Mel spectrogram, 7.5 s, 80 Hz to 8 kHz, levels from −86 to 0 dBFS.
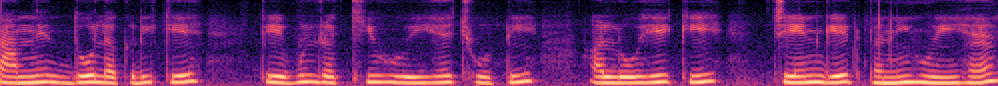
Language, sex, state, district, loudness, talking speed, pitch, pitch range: Hindi, female, Uttar Pradesh, Budaun, -13 LUFS, 135 wpm, 215 Hz, 200-225 Hz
